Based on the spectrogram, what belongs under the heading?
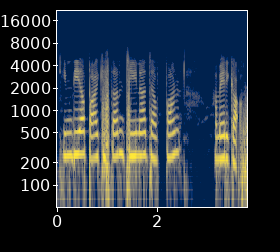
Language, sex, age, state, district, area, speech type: Tamil, female, 18-30, Tamil Nadu, Kallakurichi, rural, spontaneous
